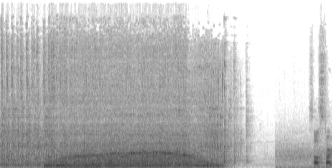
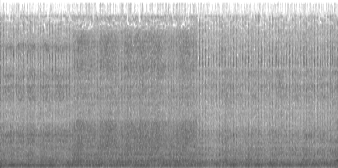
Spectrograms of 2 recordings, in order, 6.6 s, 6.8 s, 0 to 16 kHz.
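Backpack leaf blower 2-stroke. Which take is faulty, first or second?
first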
